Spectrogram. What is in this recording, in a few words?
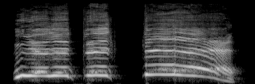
Speech Quick Commands Caramba; World Of Warships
